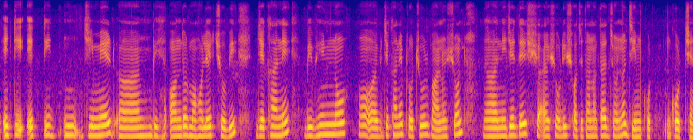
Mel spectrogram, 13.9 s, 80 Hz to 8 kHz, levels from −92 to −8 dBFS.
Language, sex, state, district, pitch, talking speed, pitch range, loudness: Bengali, female, West Bengal, Kolkata, 180 Hz, 95 wpm, 170-195 Hz, -18 LUFS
